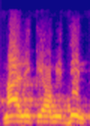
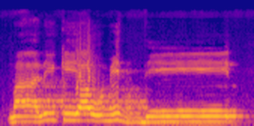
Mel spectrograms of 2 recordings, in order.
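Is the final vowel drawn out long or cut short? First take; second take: short; long. First: The final vowel is cut short. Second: The final vowel is drawn out long. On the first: The speaker calls it wrong. "Salahnya tiga" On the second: The speaker calls it right. "Panjang semua"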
